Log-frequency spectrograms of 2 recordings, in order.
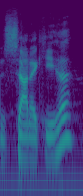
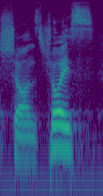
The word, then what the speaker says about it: Seanchoiche: running order and you didn't really know how to pronounce it. You might have pronounced it. You knew. You might have thought it was called Sha's Choice. You might have thought it was called Sheniqua.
